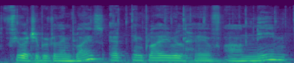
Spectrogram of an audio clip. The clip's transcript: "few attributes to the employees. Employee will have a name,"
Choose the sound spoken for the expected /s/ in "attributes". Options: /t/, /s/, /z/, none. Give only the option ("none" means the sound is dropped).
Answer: none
